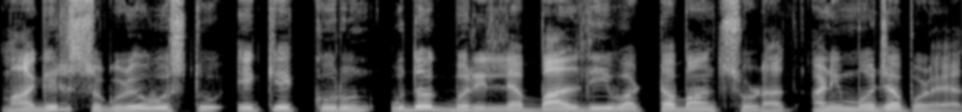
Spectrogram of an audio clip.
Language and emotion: Goan Konkani, neutral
